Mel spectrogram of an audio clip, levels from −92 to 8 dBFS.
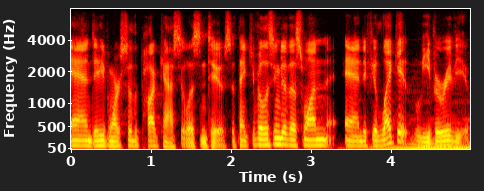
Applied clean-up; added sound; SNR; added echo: none; none; none; none.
